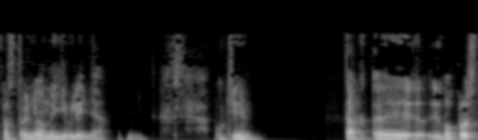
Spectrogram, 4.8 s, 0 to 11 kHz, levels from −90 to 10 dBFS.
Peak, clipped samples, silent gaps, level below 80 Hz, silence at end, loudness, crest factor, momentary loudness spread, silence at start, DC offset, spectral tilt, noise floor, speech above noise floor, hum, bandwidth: -2 dBFS; under 0.1%; none; -58 dBFS; 0 s; -21 LUFS; 18 dB; 23 LU; 0 s; under 0.1%; -7.5 dB/octave; -78 dBFS; 58 dB; none; 8.8 kHz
